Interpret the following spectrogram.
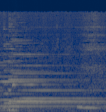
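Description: Live acoustic guitar playing a slow introduction: a chord is plucked at the start and left to ring, and a lower note is added near the end.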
